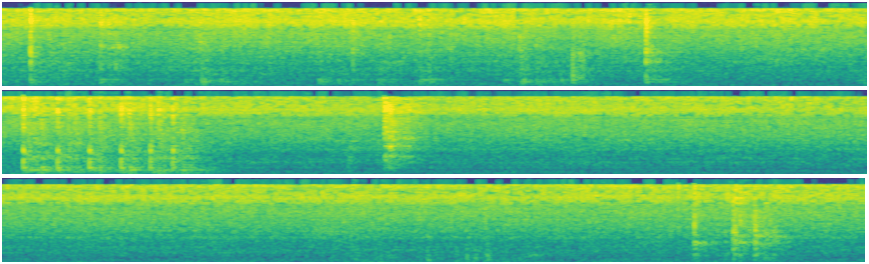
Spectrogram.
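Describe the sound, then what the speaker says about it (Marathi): Chopped onion and tomato for egg bhurji sizzling in a pan, a steady hiss throughout with scattered spoon scrapes and knocks and a louder clatter of stirring midway. "कांदा बऱ्यापैकी भाजलेला आहे तर मी आता टॉमॅटो टाकते"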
